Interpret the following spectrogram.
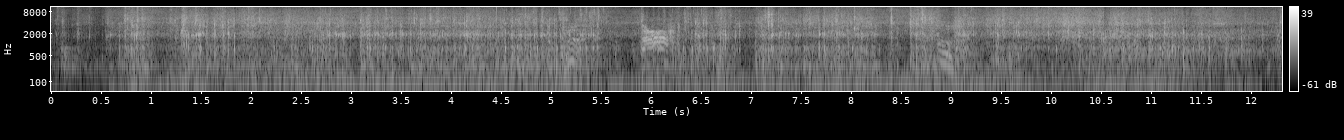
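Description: Mountain bike rolling downhill on a leaf-covered dirt trail: a steady rumble and rattle of tyres and bike over leaves and roots, starting about a second in. A few short voice sounds from the rider break in.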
